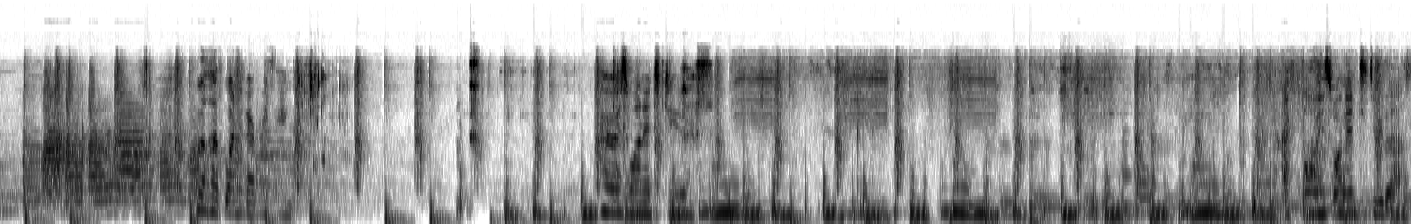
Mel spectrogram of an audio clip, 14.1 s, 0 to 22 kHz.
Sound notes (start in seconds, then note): 3.9 dramatic music; 7.5 phone vibrating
